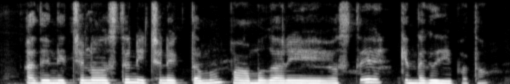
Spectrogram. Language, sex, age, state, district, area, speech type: Telugu, female, 60+, Andhra Pradesh, Vizianagaram, rural, spontaneous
